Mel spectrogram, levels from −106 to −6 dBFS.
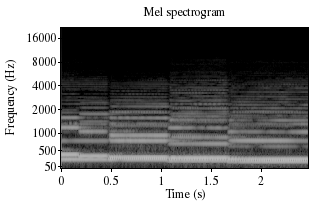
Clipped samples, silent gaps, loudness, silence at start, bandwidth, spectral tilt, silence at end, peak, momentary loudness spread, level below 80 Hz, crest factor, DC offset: under 0.1%; none; -38 LUFS; 0 s; 5 kHz; -9.5 dB/octave; 0 s; -28 dBFS; 2 LU; -82 dBFS; 10 dB; under 0.1%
